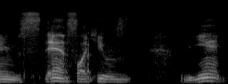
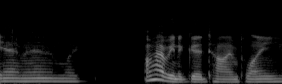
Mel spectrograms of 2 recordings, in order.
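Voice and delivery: put-on calm, laid-back, relaxed delivery; 4 dB quieter than usual. Recalling how the other player sounded after they lost, imitating a calm tone. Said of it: "and I was just calm?".

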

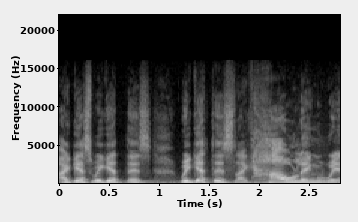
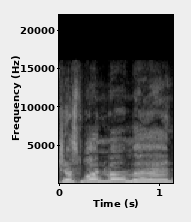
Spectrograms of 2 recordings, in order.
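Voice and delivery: very high, loud calling shout; 10 semitones higher than usual. Voicing someone behind a metal door in a snowstorm: shouting over a snowstorm. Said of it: "you hear a voice shout over the snowstorm".

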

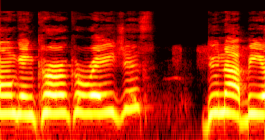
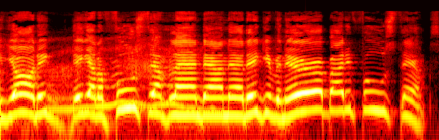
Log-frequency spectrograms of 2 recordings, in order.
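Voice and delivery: ordinary delivery

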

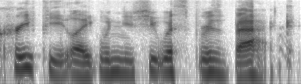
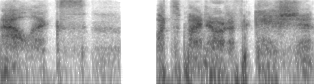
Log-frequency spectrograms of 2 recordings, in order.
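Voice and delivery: soft put-on whisper. Retelling asking the smart speaker for a notification while Zoe slept, retelling a whisper. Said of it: "I whispered because Zoe was still asleep".

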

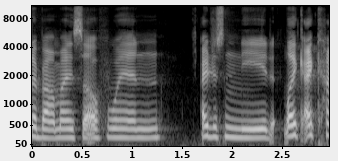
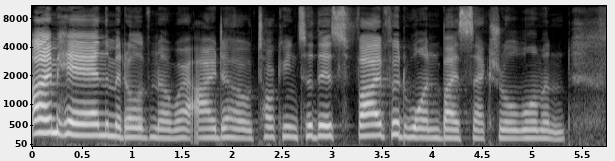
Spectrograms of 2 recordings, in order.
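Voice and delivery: put-on British accent; 4 dB louder than usual. Retelling a voice prompt recorded for a dating app: British accent. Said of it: "when I do a British accent".

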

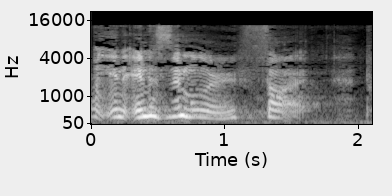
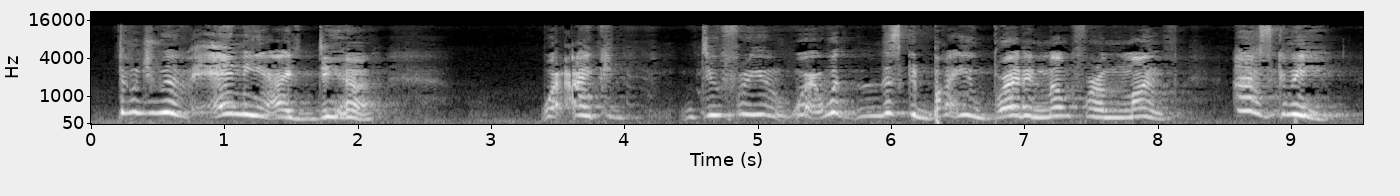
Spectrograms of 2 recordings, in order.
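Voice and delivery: acted, imploring, begging, pleading outcry; 3 semitones higher than usual. Recalling words cried out to a woman, a $100 bill crumpled in hand: retelling crying out to her. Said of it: "just crying out to her".

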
